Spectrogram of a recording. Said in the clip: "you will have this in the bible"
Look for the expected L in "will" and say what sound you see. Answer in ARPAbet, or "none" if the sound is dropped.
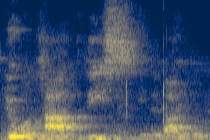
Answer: N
